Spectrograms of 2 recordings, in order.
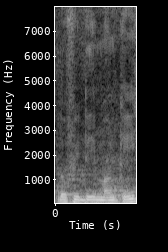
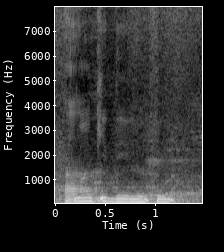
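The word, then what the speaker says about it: Monkey D. Luffy: Luffy D Monkey, shout out Luffy. Monkey D Luffy.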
